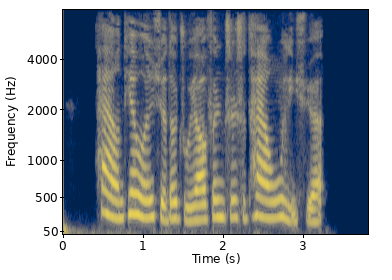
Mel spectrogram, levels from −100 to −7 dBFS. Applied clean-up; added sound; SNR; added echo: neural mask model Resemble Enhance denoiser.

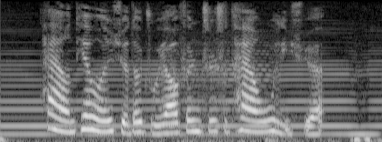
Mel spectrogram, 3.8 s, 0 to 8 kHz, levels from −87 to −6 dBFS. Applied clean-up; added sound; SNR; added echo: none; Bowed string instrument; 11 dB; none.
